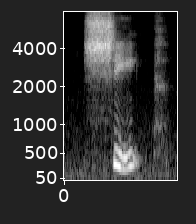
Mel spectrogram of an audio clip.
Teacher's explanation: sheep has got to be longer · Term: long vowel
